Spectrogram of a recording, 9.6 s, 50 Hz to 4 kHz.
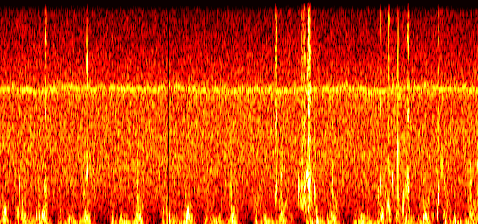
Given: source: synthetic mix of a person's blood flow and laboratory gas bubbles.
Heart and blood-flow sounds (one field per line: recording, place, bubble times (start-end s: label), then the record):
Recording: Doppler ultrasound of blood flow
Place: precordium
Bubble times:
0.29-0.56 s: bubbles
0.69-0.83 s: bubbles
0.87-0.97 s: bubbles
1.41-1.48 s: bubbles
1.71-1.77 s: bubbles
1.86-1.92 s: bubbles
5.48-5.63 s: bubbles
5.74-5.82 s: bubbles
5.94-6.36 s: bubbles
7.54-8.24 s: bubbles
8.63-8.99 s: bubbles
9.51-9.58 s: bubbles
From the record:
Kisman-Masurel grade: 232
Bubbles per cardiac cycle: several, 3 to 8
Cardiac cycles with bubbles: 50 to 99%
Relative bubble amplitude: moderate (0.250 to 0.450)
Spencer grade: 3 (all of the cardiac periods contain showers or single bubble signals, but not dominating or overriding the cardiac motion signals)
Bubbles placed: anywhere in the cardiac cycle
